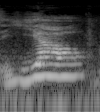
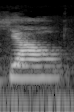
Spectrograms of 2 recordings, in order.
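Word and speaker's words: 幺: It's "yao". When you say the number, like the phone number, and also the number of your room, we will say "yao", okay?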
